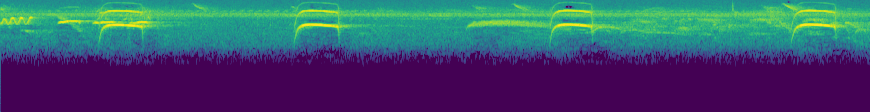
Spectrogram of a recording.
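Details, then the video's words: Rufous-tailed jacamar (Galbula ruficauda) giving four clear, high, up-and-down whistled notes roughly two seconds apart, with a steady high-pitched insect drone and soft twittering from other birds between the notes. "CANTO da ARIRAMBA-DE-CAUDA-RUIVA (GALBULA RUFICAUDA), RUFOUS-TAILED JACAMAR"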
